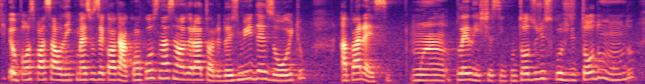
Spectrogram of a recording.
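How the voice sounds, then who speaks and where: A fairly high-pitched woman's voice with a northeastern Brazilian accent, bright and sharp in tone, at a fairly quick pace with ordinary pitch variation. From Brazilian Northeast, Ceará and Paraíba. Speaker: oratory contest finalist. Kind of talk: podcast interview.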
